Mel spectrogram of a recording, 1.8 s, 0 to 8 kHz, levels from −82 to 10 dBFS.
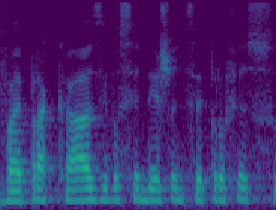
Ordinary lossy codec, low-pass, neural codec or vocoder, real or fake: none; none; none; real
